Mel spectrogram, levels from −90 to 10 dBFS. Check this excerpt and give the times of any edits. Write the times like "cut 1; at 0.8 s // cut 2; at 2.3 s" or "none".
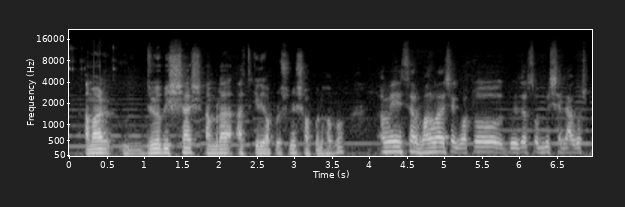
cut 1; at 4.0 s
